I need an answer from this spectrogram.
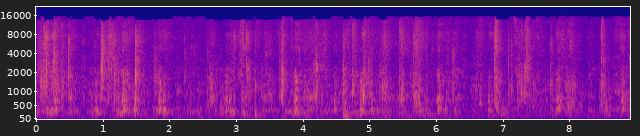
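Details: Leonberger puppies of an F litter in a Hungarian kennel, October 2011, breathing in quick, soft, irregular pants with scattered faint whimpers indoors.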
